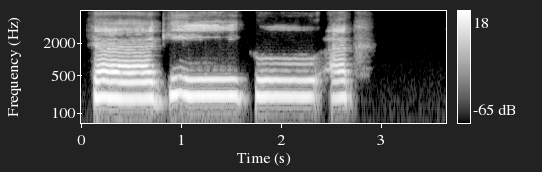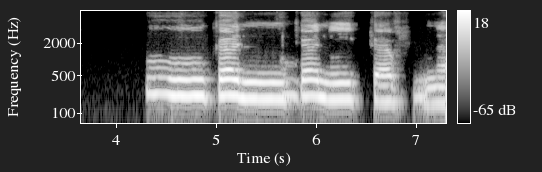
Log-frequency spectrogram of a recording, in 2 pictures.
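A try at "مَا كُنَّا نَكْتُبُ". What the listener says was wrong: Nah, itu kecepatan lagi Pak itu. Kanikak, kanikak, kanikak,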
